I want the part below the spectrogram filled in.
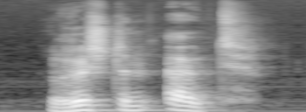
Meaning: inflection of uitrusten: 1. plural past indicative 2. plural past subjunctive
- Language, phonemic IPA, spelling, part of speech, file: Dutch, /ˈrʏstə(n) ˈœyt/, rustten uit, verb, Nl-rustten uit.ogg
